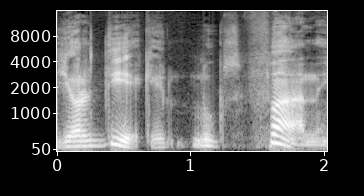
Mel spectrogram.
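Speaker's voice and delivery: raspy voice with Russian accent. Asked to say it again, redoing the voice: Rasputin-like raspy Russian voice. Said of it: "put a raspiness in there to make you sound like Russian".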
